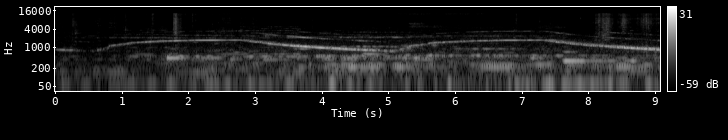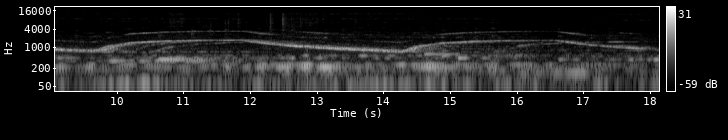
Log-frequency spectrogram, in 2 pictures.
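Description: A siren wailing: each cycle rises, holds high, then falls slowly, repeating about every four and a half seconds, four times in all, over a low rumble.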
